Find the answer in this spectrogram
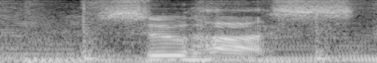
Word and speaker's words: Suhas: Suhas out of Westlake. Have I pronounced that correctly?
